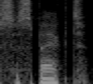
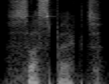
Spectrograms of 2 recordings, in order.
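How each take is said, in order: First: The stress is on the second syllable. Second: The stress is on the first syllable. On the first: It is used as a verb. "to suspect" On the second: It is used as a noun. "think of it now as nouns"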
